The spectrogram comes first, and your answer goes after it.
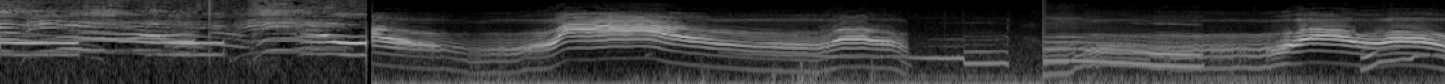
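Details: Cats and kittens meowing to attract other cats: a rapid run of loud, drawn-out wailing meows that swoop up and fall, some long and yowling, one after another with a low steady hum beneath.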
